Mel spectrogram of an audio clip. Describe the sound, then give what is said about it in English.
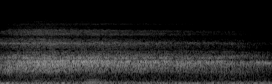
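A long, breathy exhale from a guided breathing exercise. It is a continuous airy rush that holds steady and softens slightly toward the end, with no talk. “last round. Inhale, hold, exhale,”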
